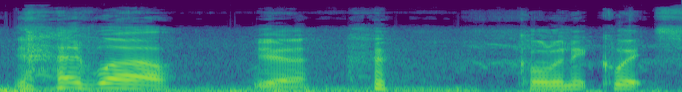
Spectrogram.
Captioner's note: chuckles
